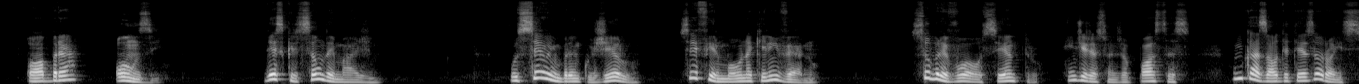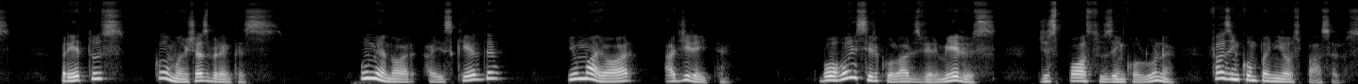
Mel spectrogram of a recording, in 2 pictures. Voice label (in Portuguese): audiodescricao; Galeria virtual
